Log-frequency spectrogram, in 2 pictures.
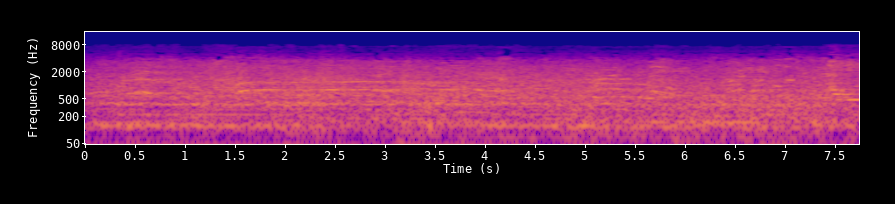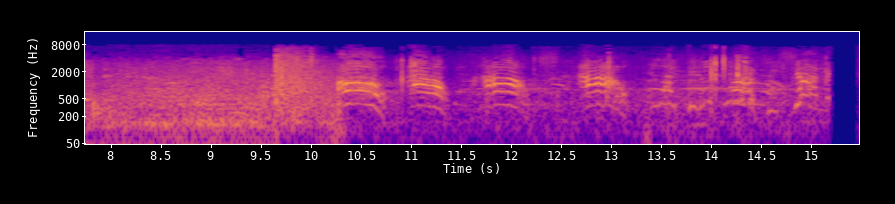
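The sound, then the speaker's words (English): A sub-lethal projectile is fired by Oakland police at about 1 a.m. during an Occupy protest and general strike. Crowd hubbub and voices give way to many sharp, loud bangs and bursts in quick, irregular succession. “he was shot by a so-called sub-lethal projectile by the Oakland police. And here's how it sounded.”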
